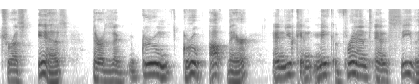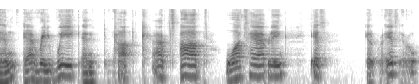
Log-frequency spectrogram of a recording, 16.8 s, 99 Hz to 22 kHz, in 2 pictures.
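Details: Real adult male with aphasia after a stroke 11 months earlier; at first he could say only one word; aphasia.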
